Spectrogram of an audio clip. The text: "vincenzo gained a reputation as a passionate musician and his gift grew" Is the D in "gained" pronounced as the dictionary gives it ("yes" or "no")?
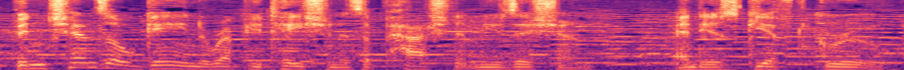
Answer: yes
